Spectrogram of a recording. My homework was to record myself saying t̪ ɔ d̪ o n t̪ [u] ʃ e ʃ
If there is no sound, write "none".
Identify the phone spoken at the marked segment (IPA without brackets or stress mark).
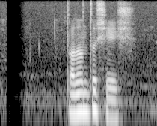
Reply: o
